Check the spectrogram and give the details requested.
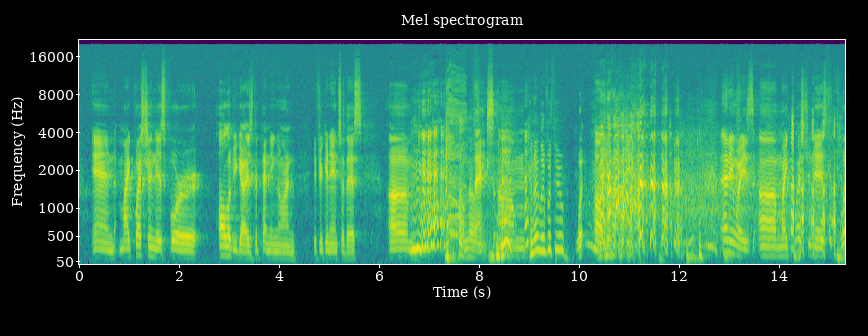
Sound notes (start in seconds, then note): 6.6 Ridley laughs; 10.2 panelists laugh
